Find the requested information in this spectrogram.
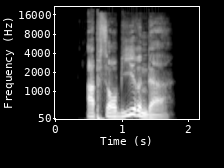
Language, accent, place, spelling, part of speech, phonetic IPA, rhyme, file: German, Germany, Berlin, absorbierender, adjective, [apzɔʁˈbiːʁəndɐ], -iːʁəndɐ, De-absorbierender.ogg
- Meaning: inflection of absorbierend: 1. strong/mixed nominative masculine singular 2. strong genitive/dative feminine singular 3. strong genitive plural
